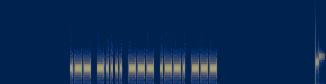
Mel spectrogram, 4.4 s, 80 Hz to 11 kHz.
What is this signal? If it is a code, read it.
Morse code, heard as a keyed tone, about 40 wpm, 700 Hz. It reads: W6OPO
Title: K1USN SST QSO Practice - 40wpm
